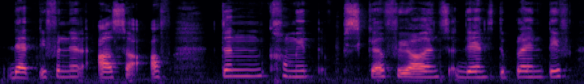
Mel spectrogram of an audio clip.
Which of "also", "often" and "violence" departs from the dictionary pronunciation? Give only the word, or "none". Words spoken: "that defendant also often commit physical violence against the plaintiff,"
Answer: violence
